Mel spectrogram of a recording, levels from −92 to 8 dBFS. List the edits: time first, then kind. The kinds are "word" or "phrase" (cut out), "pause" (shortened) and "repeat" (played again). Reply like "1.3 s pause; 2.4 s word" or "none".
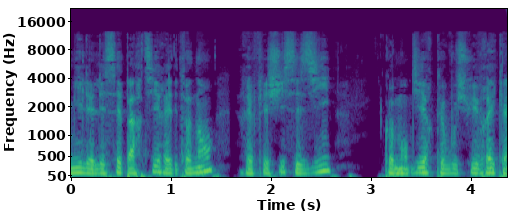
1.0 s word; 1.6 s pause; 3.4 s word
